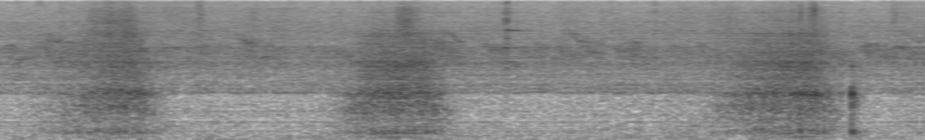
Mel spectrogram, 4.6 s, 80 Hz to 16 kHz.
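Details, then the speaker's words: Removed old rear differential from a Nissan 180SX, turned by hand: three slow swells of rough, gritty whirring, while the replacement diff is completely quiet; worn differential bearing noise. "So Matt's going to turn this old diff and you can actually hear it when he turns."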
